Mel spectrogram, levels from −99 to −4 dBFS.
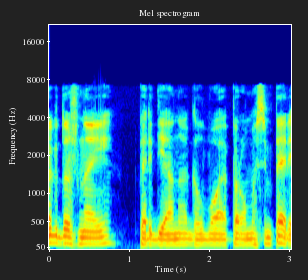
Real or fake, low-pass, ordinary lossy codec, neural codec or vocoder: real; 7.2 kHz; AAC, 48 kbps; none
